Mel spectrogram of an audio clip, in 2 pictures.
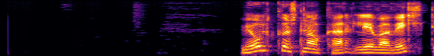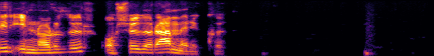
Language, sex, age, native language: Icelandic, male, 40-49, Icelandic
